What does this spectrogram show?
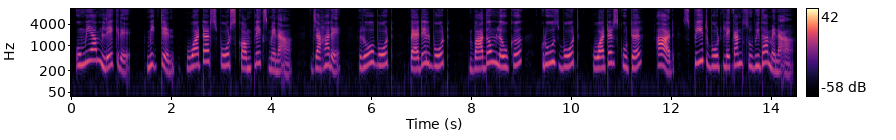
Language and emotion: Santali, neutral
